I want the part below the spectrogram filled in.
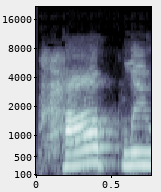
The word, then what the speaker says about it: probably: Essa palavra probably, muitas vezes a segunda sílaba, de, né, sílaba muitas vezes a segunda sílaba dela some. Então você não escuta probably, probably. Fica probably, probably.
